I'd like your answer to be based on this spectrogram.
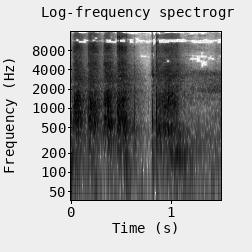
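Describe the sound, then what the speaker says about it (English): Old felt is sanded off the wooden spring rail of an upright piano, with about five quick rhythmic rubbing strokes, a brief pause, then one longer scrape, close and fairly loud. "just get that completely sanded down till it's looking somewhat where you can see the wood underneath it"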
